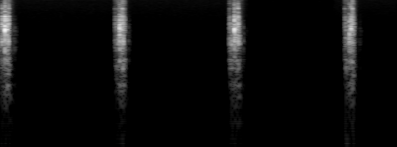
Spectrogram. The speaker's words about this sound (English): The bedroom clock stops ticking.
